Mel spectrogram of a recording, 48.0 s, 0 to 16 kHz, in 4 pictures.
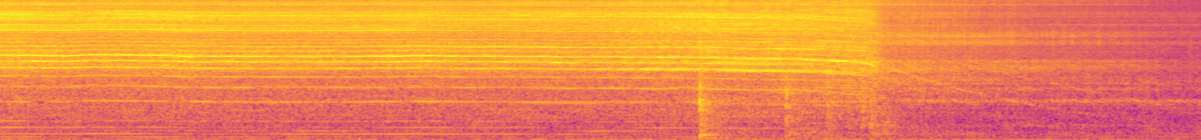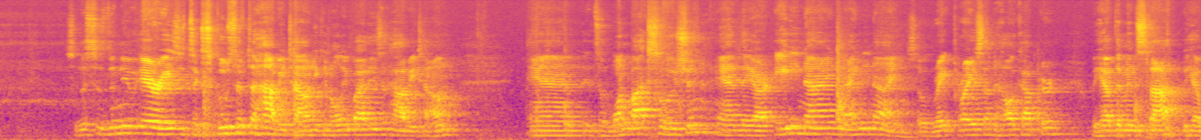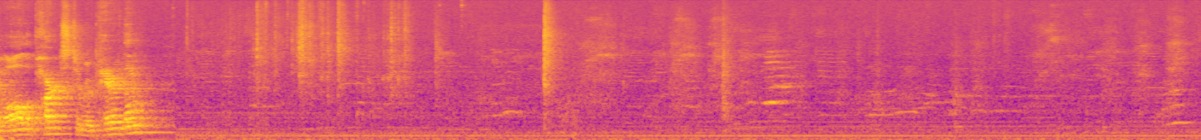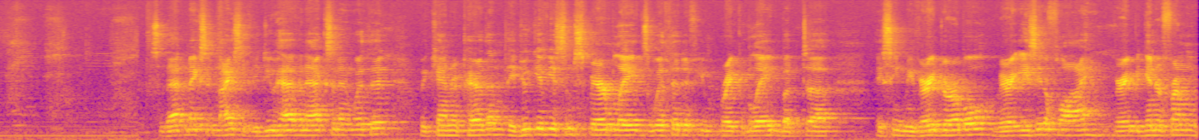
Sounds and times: Speech: 12.8s - 16.6s, 17.3s - 25.7s, 37.6s - 48.0s.

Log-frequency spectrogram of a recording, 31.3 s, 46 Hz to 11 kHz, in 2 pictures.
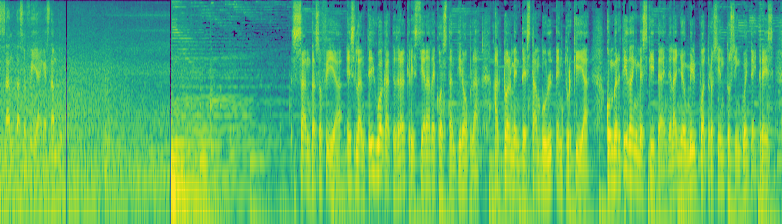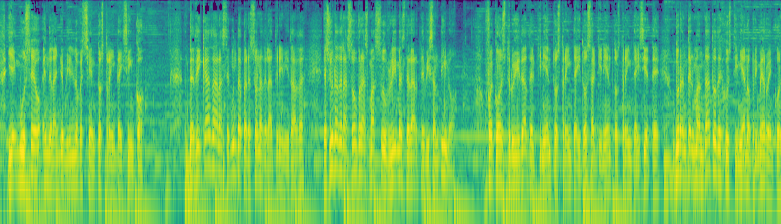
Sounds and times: Speech: 0.0s - 1.4s, 5.8s - 18.6s, 19.4s - 24.8s, 25.4s - 31.2s
Music: 3.4s - 31.2s.

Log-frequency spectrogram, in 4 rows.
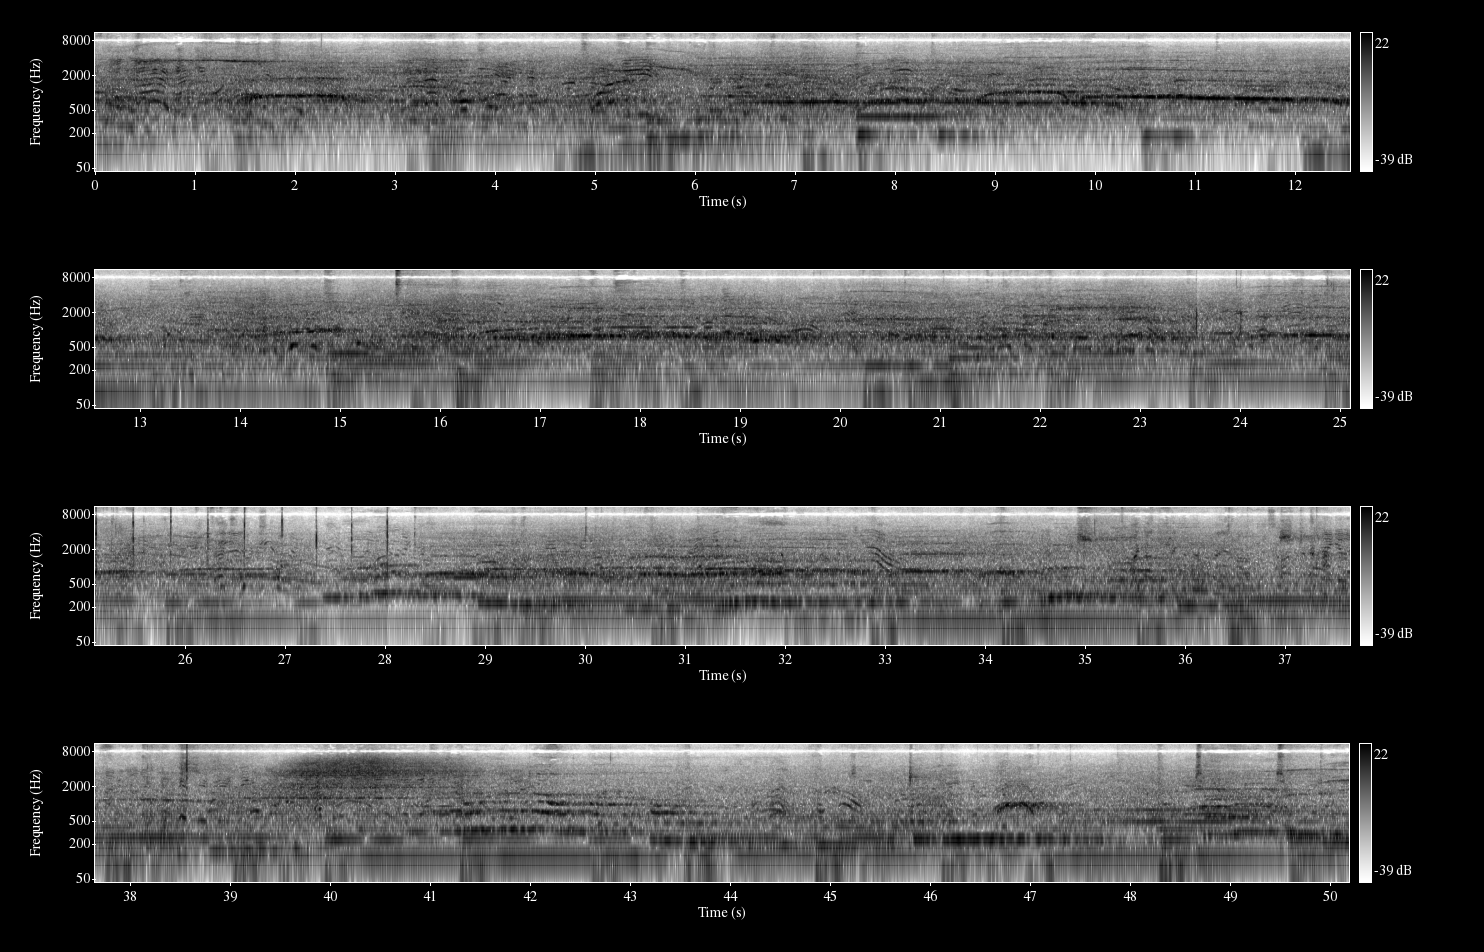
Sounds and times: Music: 0.0s - 50.1s
Speech: 3.0s - 9.0s, 26.0s - 30.1s, 34.3s - 47.6s.

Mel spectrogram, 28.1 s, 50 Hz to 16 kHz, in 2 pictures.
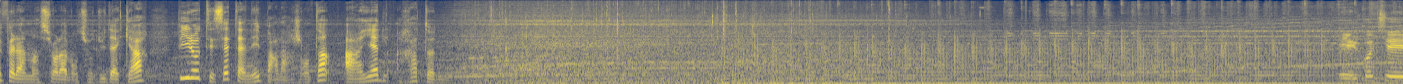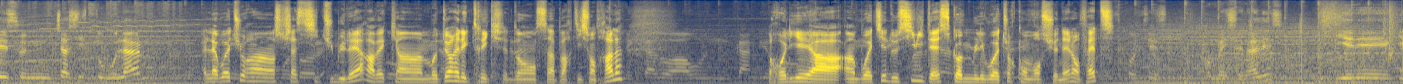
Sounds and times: Music: 7.2s - 18.8s, 20.3s - 28.0s
Speech: 13.4s - 15.5s, 16.1s - 28.0s.

